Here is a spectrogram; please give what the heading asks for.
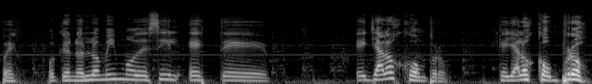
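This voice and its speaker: Animated woman co-host. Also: mid-range voice, slow pace, faint music behind. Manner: animated, reads news headlines between banter. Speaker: radio show co-host. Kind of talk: casual banter on a talk show.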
